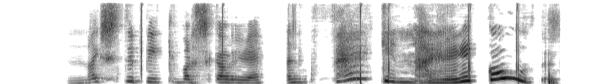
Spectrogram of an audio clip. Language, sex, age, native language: Icelandic, female, 11, Icelandic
